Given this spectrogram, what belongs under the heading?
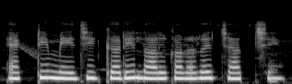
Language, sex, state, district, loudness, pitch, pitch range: Bengali, female, West Bengal, Alipurduar, -11 LUFS, 280 Hz, 275-295 Hz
